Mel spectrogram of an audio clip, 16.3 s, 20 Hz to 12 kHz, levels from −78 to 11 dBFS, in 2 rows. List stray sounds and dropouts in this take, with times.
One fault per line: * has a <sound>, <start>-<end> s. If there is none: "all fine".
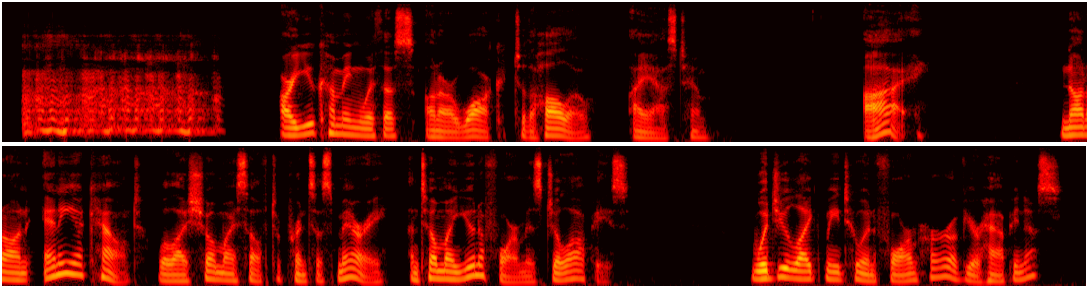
* has a throat clearing, 0.1-1.7 s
